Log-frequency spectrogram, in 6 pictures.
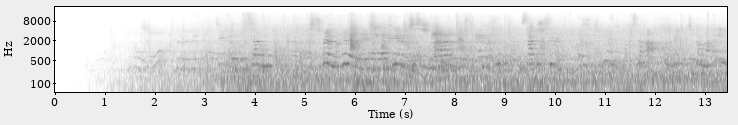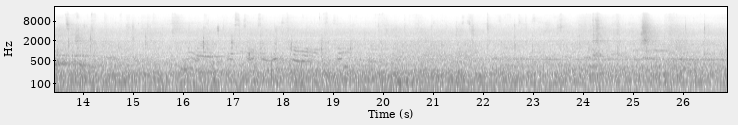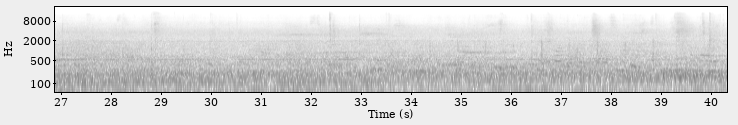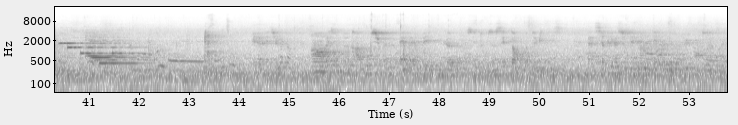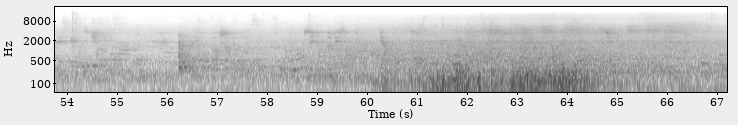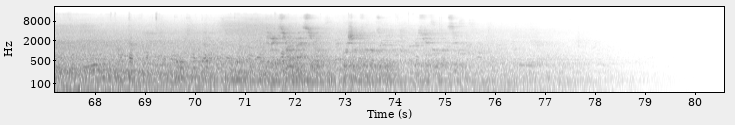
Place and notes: Entering metro startion St. Paul, Paris (A bit windy at the end). Binaural recording.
